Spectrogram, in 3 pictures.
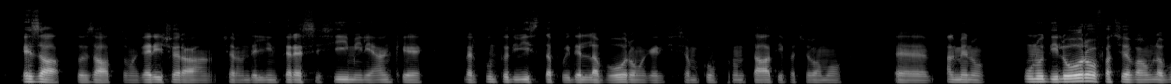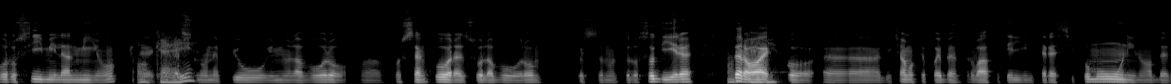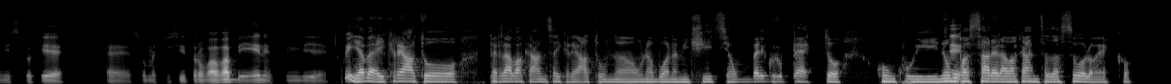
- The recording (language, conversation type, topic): Italian, podcast, Qual è un incontro fatto in viaggio che non dimenticherai mai?
- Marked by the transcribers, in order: "c'erano" said as "c'eran"; "abbiamo" said as "abbiam"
